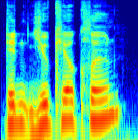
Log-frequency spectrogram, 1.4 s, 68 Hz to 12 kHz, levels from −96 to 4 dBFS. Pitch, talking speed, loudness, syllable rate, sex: 130 Hz, 175 wpm, -17 LUFS, 3.5 syllables/s, male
